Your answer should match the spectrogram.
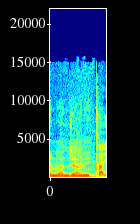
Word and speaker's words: Nanjiani: Camille Nanjiani.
